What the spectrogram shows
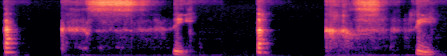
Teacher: Ah, entonces acá hay dos fonemas, la K y la S. Entonces la escritura, la transcripción fonológica es con K y con S.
